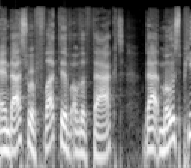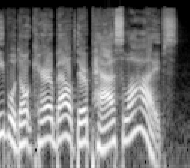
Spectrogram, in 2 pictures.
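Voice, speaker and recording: A man with a fairly high pitch and vocal fry speaks at a fairly slow pace in an animated tone, his pitch swinging very widely. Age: 20s. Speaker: spiritual podcast host. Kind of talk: monologue.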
